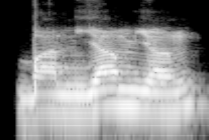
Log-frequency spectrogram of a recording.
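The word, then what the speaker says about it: בנימין: Um, the tribe of Benjamin is uh the West Indians and is pronounced banyamian in the Hebrew.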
